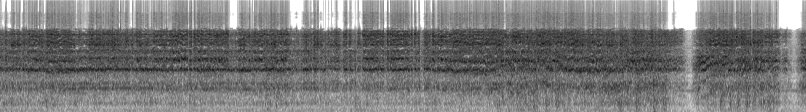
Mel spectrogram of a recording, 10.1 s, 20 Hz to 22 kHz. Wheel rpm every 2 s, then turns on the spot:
230, 230, 230, 220, 140.
none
